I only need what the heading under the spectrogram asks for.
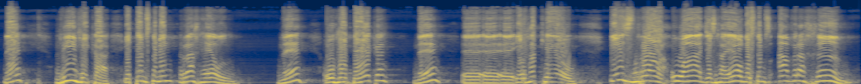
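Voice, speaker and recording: A man preaching a sermon, explaining scripture slowly with rhetorical questions. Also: high-pitched, a bit bright, low-quality recording. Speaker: rabbi preaching.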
